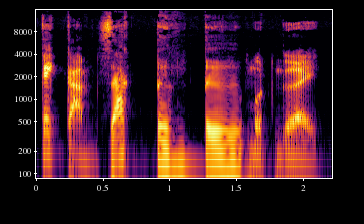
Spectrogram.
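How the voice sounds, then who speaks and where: Husky, expressive male story narrator. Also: medium pitch, a little fast, dry recording. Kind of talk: audiobook narration.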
